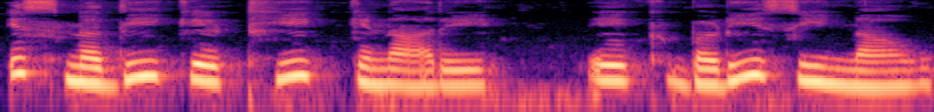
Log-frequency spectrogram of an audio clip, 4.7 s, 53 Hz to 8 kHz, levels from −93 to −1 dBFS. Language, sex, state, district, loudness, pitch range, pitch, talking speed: Hindi, female, Madhya Pradesh, Katni, -14 LUFS, 180-250 Hz, 210 Hz, 115 wpm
